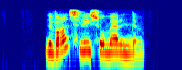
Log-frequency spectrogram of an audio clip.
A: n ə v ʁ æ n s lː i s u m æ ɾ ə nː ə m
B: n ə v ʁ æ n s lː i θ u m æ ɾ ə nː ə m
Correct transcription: A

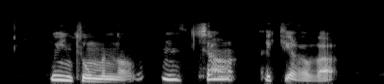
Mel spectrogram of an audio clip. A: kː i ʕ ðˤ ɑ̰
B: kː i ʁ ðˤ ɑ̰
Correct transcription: B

